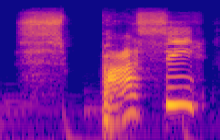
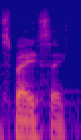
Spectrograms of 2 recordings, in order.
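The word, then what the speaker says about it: Spacey: I know it's Kevin Spacy.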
